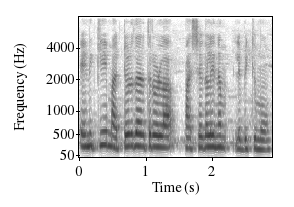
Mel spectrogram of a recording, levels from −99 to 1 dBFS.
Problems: none marked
